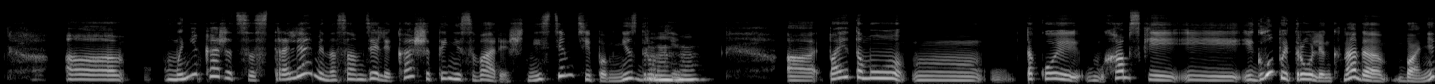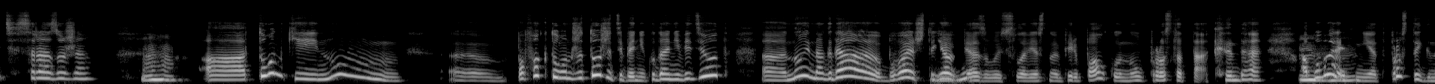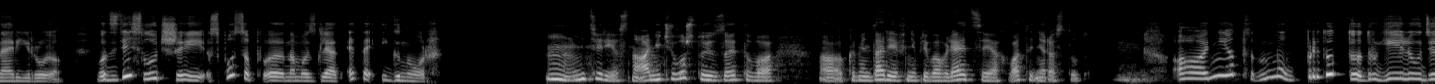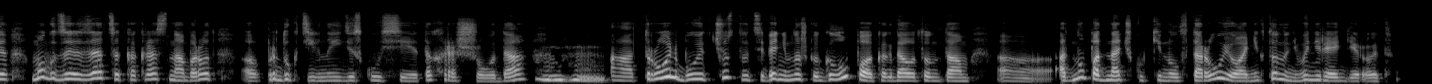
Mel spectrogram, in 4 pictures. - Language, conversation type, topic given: Russian, podcast, Как вы реагируете на критику в социальных сетях?
- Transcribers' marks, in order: chuckle; other background noise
